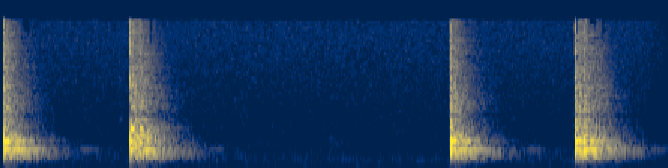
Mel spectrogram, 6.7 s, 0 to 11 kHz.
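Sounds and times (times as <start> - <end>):
magnetic drum: 0.0 - 0.7, 1.3 - 2.0, 4.5 - 6.5.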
